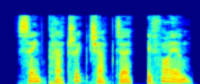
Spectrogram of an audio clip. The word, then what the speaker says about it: Fionn: Patrick chapter if I am pronounced to rhyme with June got his first training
